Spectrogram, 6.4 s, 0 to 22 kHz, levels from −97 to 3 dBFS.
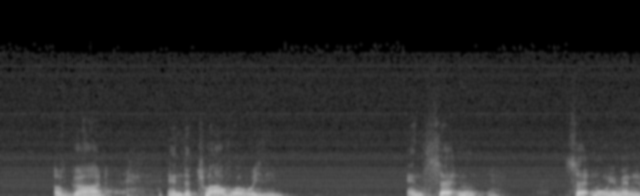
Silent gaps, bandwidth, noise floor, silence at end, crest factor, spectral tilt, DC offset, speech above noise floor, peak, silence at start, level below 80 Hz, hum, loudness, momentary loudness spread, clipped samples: none; 16 kHz; -58 dBFS; 0 s; 18 dB; -8 dB/octave; under 0.1%; 32 dB; -10 dBFS; 0.55 s; -68 dBFS; none; -27 LUFS; 21 LU; under 0.1%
